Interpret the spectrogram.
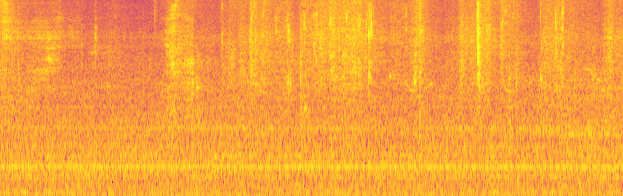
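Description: A man chewing food, with scattered small clicks and rustles from handling it, over a steady low hum in the car cabin.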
